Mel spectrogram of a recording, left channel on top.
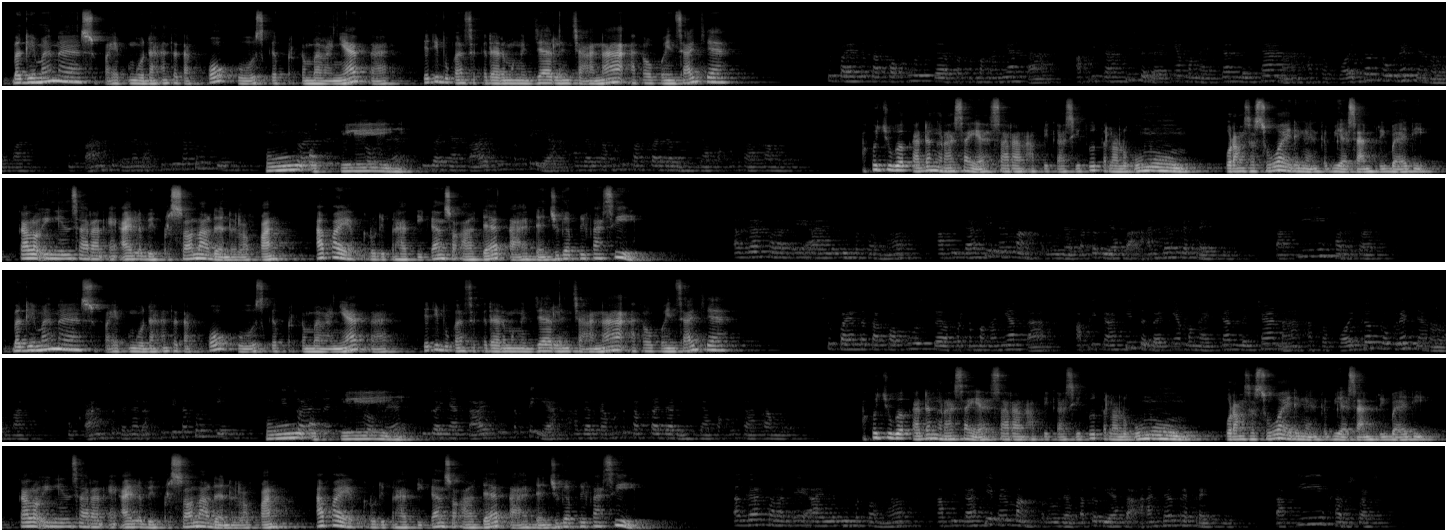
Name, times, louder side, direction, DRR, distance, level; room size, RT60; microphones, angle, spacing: voice 1, 0.1-2.6 3.0-3.9 4.2-7.3 17.1-18.4 23.1-26.3 26.7-28.7 29.1-31.7 32.0-35.2, left 1 dB, 15° left, 9 dB, 0.4 m, -28 dB
voice 2, 8.2-10.6 10.8-15.9 16.2-22.4 36.2-42.7, right 2 dB, 70° right, -1 dB, 1.5 m, -51 dB
9.0 x 8.4 x 2.6 m, 0.85 s
head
